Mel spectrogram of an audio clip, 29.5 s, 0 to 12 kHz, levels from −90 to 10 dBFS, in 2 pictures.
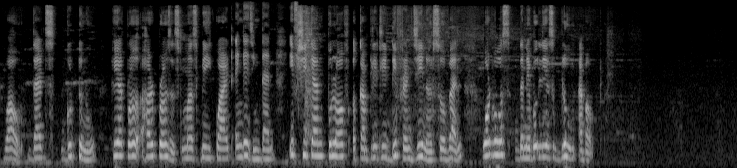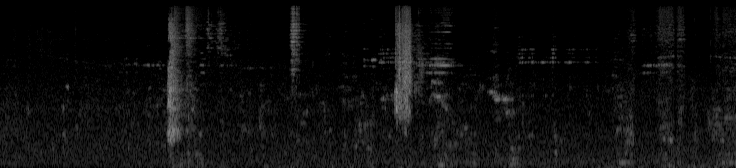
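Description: A speech recording with a wrong sample rate fault between 4.56 and 5.94 s. Over that stretch the audio runs about 1.09 times fast and sits roughly 1.5 semitones sharp, so it sounds slightly high and hurried. Speed and pitch shift together by the same ratio, which fits samples captured at 22 kHz being played out at 24 kHz without any rate conversion.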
